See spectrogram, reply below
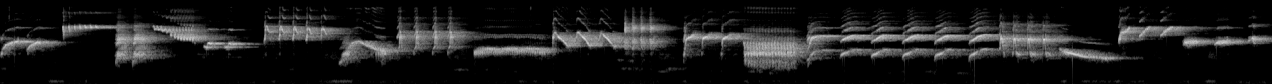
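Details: An Asian pied starling (jalak suren), recorded as a lure to prompt other songbirds to sing, sings a rich, nonstop medley of clear whistles, rising slurs, buzzy notes and quick repeated chatters, changing phrase every second or so.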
